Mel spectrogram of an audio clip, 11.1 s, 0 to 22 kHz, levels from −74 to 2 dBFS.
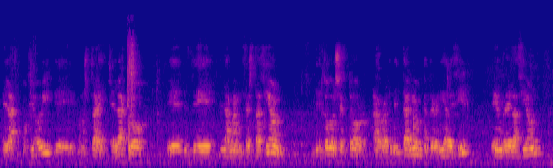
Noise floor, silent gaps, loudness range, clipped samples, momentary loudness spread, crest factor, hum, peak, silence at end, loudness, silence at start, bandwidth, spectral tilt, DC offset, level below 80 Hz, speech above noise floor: -47 dBFS; none; 2 LU; under 0.1%; 10 LU; 18 dB; none; -10 dBFS; 0 s; -27 LUFS; 0 s; 15.5 kHz; -4.5 dB/octave; under 0.1%; -66 dBFS; 21 dB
